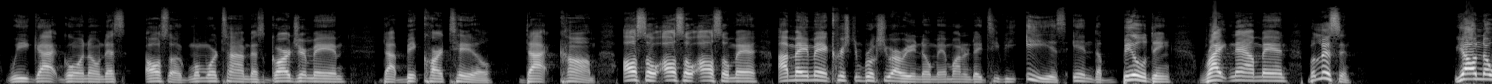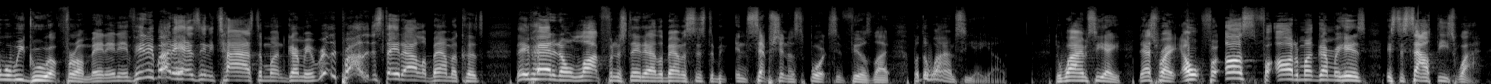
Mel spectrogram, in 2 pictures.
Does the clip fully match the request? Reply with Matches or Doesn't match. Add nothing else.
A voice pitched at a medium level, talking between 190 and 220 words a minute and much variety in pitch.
Matches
